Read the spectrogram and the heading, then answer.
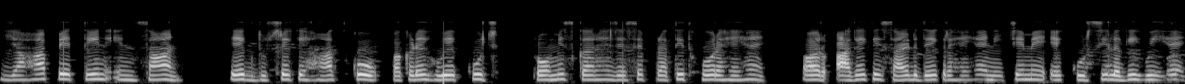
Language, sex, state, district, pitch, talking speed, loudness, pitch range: Hindi, female, Chhattisgarh, Balrampur, 215 Hz, 175 wpm, -18 LUFS, 210-230 Hz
